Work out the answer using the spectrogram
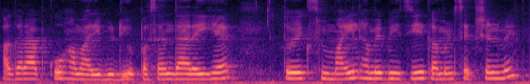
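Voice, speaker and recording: A woman's voice: mid-range voice, level tone, moderate pace, warm tone. A young woman teacher going through an exam paper, reading each option aloud and then giving the answer.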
